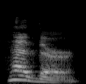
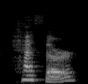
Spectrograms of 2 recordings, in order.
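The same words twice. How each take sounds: First: The th sound is voiced, with buzzing. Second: The th sound is voiceless, without buzzing. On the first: The speaker calls it right. "doesn't follow that convention" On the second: The speaker calls it wrong. "It's not Heather"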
